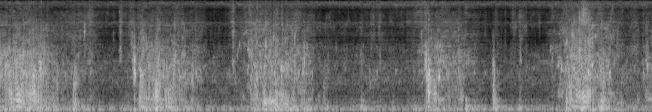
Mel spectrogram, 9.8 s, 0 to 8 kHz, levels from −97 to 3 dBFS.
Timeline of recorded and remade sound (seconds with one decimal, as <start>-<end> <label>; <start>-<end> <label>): 0.0-9.8 remade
